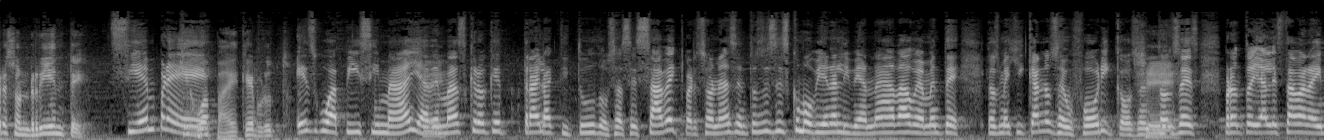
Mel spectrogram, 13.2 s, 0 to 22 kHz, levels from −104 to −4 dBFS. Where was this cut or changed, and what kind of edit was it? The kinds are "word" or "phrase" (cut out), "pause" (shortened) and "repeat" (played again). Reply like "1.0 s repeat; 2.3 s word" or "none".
2.3 s word; 5.4 s phrase; 6.8 s phrase; 10.5 s word; 12.2 s word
